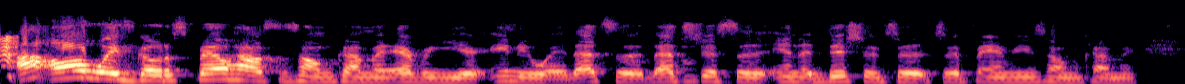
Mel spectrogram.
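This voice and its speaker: Over noticeable background noise, a woman talks at a very fast pace, her medium pitch showing ordinary variation. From Atlanta, Georgia (raised in Decatur). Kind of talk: casual interview.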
